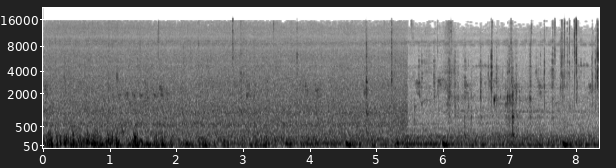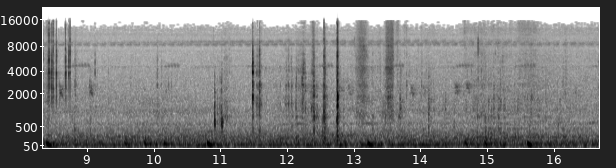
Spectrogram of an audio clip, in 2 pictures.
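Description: Liquid trickling from a plastic bag for the first few seconds. Then plastic crinkling, with scattered sharp clicks and crackles, as a plastic sheet is pressed into the mouth of a plastic jar of eggs in brine and the screw lid is put on.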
